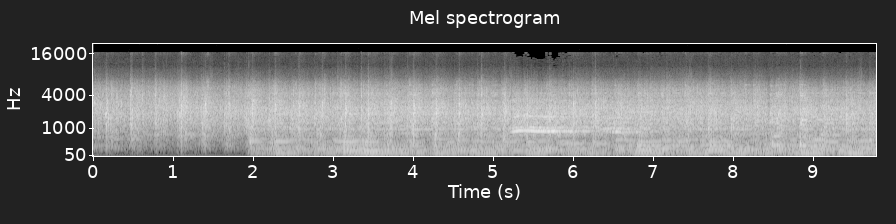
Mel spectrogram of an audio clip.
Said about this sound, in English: Hey, let me hear you clap your hands.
